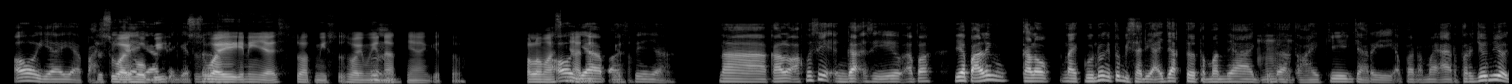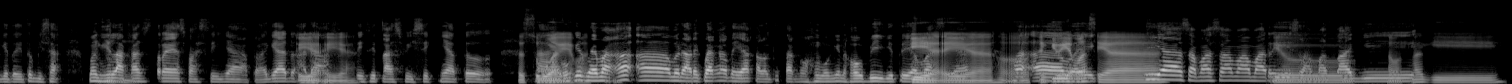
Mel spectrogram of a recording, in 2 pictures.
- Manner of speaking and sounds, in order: in English: "hiking"; laughing while speaking: "ngomongin hobi"; in English: "Thank you"
- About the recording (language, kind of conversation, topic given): Indonesian, unstructured, Bagaimana hobimu membantumu melepas stres sehari-hari?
